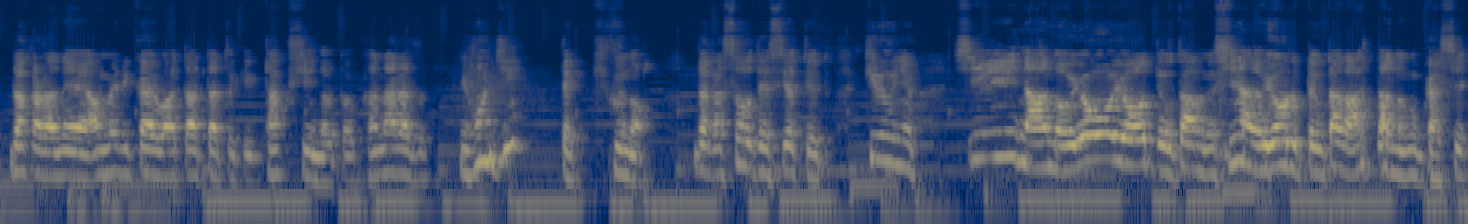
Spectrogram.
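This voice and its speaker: A woman speaks at a moderate pace in a medium pitch, with very wide pitch swings and big swings in loudness. Her tone is cheerful, and music plays in the background. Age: 80s+. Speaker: actress and singer. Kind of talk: interview answer. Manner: cheerful, chatty.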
